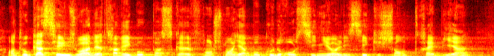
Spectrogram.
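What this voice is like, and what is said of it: Alsatian French accent. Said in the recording (French): “vous le remarquerez à mon accent, il est un peu différent de l'accent belge, mais il est bien prononcé ... alsacien”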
